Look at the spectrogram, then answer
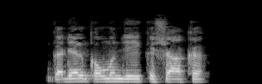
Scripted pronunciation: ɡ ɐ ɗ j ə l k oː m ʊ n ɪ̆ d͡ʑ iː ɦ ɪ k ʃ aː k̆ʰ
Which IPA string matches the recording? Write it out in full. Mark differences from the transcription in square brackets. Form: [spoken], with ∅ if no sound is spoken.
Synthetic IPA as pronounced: ɡ ɐ ɗ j ə l k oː m ʊ n ɪ̆ d͡ʑ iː ɦ ɪ k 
